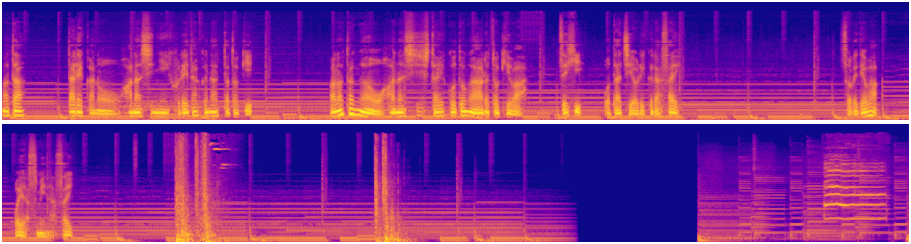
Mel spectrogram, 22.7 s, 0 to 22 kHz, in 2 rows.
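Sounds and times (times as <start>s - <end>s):
speech: 0.0s - 3.4s, 4.1s - 8.6s, 10.5s - 12.4s
cat meowing: 21.6s - 22.5s.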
